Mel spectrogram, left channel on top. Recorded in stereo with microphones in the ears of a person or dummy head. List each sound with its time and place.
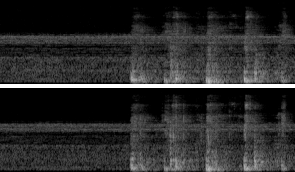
1.3 s running footsteps: 25° right (ahead or behind), 1.4 m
